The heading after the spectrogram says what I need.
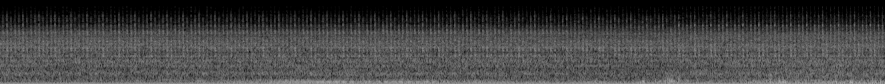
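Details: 2008 Honda Civic EX petrol engine at idle, noise heard from the rear of the engine: a dull, fairly even knock about three times a second over a hissy running sound, heard at different times; cause unidentified.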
